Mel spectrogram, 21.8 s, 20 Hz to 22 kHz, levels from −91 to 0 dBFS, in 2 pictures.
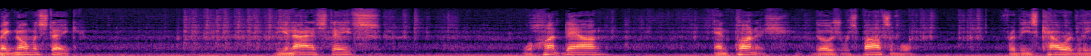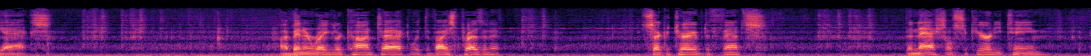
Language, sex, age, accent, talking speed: English, male, 50-69, American, 90 wpm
